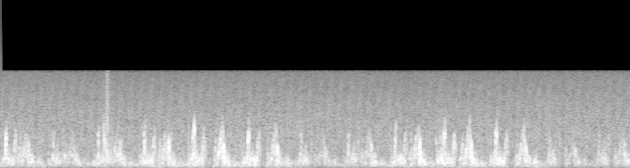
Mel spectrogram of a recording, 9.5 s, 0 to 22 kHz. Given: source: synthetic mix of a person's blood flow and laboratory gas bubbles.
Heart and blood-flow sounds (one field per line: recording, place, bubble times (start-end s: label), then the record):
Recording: Doppler ultrasound of blood flow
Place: precordium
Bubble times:
1.52-1.69 s: bubbles
6.52-6.67 s: bubbles
From the record:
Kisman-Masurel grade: 123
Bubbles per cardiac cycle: 1 to 2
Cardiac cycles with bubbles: 10 to 50%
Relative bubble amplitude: loud (0.450 to 0.775)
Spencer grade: 2 (many but less than half of the cardiac periods contain bubble signals, singularly or in groups)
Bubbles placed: anywhere in the cardiac cycle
